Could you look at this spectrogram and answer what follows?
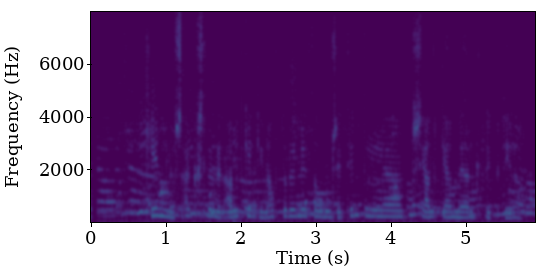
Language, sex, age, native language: Icelandic, female, 30-39, Icelandic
